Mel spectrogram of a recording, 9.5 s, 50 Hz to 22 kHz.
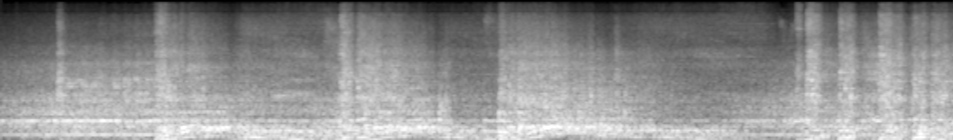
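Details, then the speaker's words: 2007 Ford GT500 with VMP Gen3R supercharger on a stock engine, after a dyno pull where power fell off and smoke came from the breather: revs blip up and down with an uneven, lumpy note as they fall; sounds rough, cause unclear. "I could start it up again it sounded a little rough when it came down I couldn't tell"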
